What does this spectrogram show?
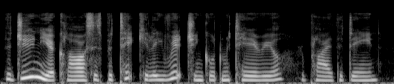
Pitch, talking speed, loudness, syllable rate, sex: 215 Hz, 185 wpm, -17 LUFS, 5.5 syllables/s, female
